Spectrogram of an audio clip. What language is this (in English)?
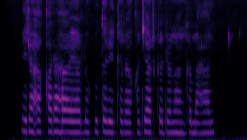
Somali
